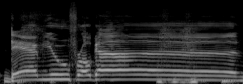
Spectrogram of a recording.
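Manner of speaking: high, drawn-out theatrical cry; mock dramatic curse. Co-host cursing the donor in play, high drawn-out cry. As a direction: wail it like someone floating off into space.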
